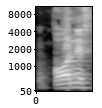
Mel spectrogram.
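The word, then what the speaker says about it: honest: ऑनेस्ट मैन बोले तो ऑनेस्ट में जो एच होता है वो साइलेंट होता है तो ऑनेस्ट आता है ऑनेस्ट जब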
